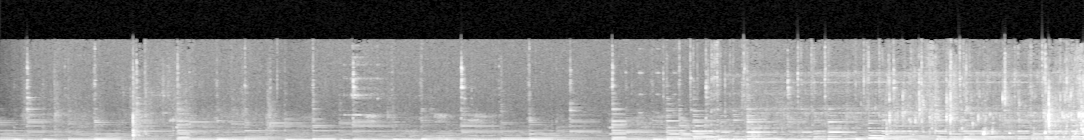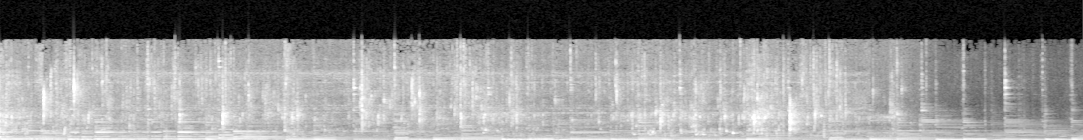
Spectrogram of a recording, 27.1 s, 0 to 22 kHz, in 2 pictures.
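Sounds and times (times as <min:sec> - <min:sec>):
strummed acoustic guitar music: 0:00.0 - 0:27.0
faucet water running and splashing: 0:00.7 - 0:03.4, 0:08.9 - 0:25.2.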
